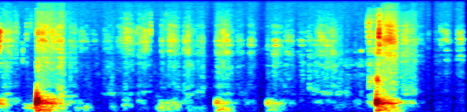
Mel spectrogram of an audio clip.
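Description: Chalk writes a sentence on a classroom board in a few short, separate scratching strokes, up close against a quiet room.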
